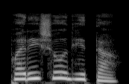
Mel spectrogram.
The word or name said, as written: ಪರಿಸ್ಥಿತಿ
